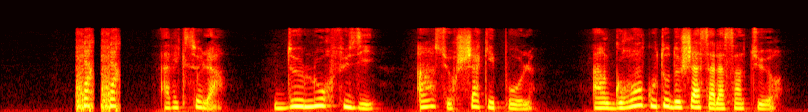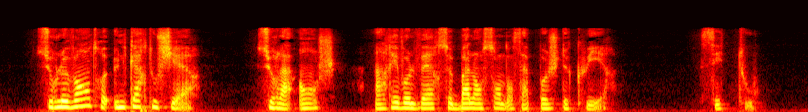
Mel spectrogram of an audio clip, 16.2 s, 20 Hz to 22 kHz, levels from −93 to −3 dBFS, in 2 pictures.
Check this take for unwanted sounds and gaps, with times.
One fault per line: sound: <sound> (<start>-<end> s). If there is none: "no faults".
sound: laugh (0.8-1.2 s)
